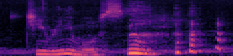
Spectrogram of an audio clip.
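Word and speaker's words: Géronimos: Gironimos.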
